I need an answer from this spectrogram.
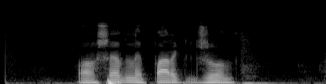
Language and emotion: Russian, neutral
